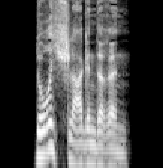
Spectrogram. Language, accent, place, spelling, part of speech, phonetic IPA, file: German, Germany, Berlin, durchschlagenderen, adjective, [ˈdʊʁçʃlaːɡəndəʁən], De-durchschlagenderen.ogg
- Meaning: inflection of durchschlagend: 1. strong genitive masculine/neuter singular comparative degree 2. weak/mixed genitive/dative all-gender singular comparative degree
